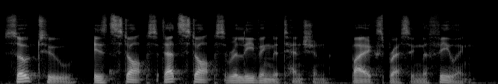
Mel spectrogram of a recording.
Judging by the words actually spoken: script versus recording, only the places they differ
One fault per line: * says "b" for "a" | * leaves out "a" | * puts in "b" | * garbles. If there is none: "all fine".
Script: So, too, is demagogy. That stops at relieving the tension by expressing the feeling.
* says "stops" for "demagogy"
* leaves out "at"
